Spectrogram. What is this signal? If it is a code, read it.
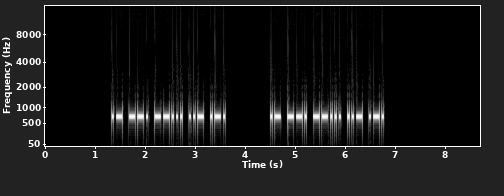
Morse code, heard as a keyed tone, about 27 wpm, 700 Hz. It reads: AG7UR AG7UR
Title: USA Call Signs - 5 Characters - Repeated 2x - 28wpm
